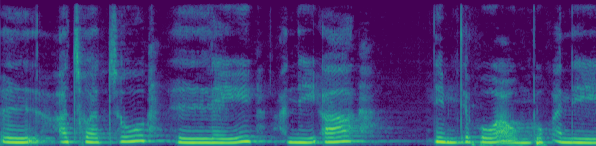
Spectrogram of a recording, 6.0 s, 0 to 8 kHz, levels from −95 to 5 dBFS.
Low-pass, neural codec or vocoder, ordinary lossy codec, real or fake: none; codec, 16 kHz, 8 kbps, FreqCodec, larger model; none; fake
